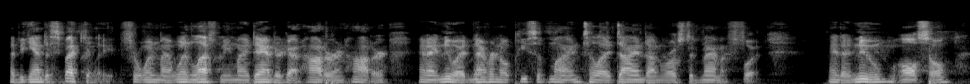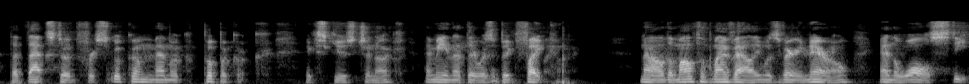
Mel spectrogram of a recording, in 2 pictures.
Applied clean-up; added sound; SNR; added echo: neural mask model DeepFilterNet 3.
